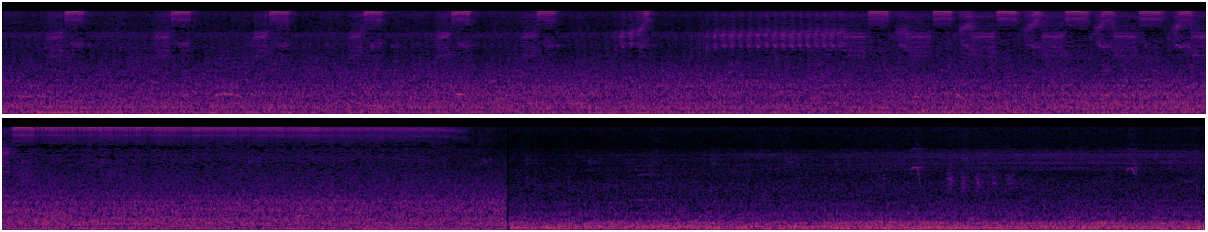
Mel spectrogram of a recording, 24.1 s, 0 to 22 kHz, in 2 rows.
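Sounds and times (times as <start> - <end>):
cicadas singing: 0.0 - 17.1, 21.0 - 24.0.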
